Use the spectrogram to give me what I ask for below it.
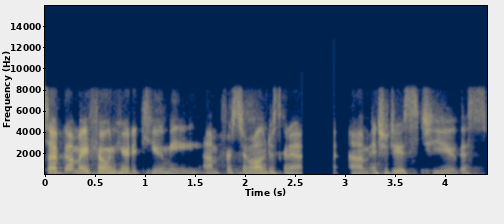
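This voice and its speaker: A somewhat breathy voice with a Canadian accent and ordinary pitch variation. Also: woman. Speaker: panel moderator. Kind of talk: panel introduction. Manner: halting, many fillers.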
